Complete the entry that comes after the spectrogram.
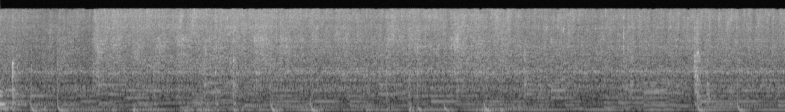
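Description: Chopped onion and garlic frying in olive oil in a stainless steel saucepan: a steady sizzle, with a spoon stirring through the pan in the first half and a single sharp knock near the end.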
